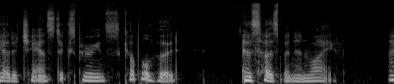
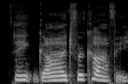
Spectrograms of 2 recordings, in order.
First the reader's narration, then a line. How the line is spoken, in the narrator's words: he rasped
